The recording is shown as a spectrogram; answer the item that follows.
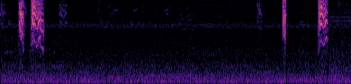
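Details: High-pitched chip calls of a female double-collared seedeater, used to excite the male; a quick cluster of two or three notes, a long quiet gap, then two more sharp chips.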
